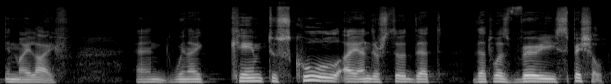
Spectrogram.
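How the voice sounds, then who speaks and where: A man in his 30s whose first language is Arabic tells a reflective personal story as an interview guest. His voice is medium-pitched and a little mellow, and he speaks haltingly, repeating words while he thinks.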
